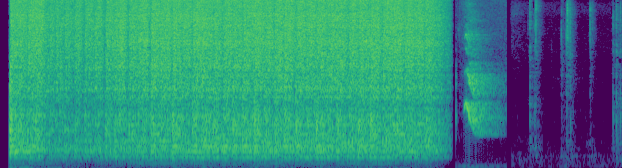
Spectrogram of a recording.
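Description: Snare drum roll sound effect running for about four and a half seconds and cutting off suddenly, followed by a short tone that steps down in pitch, then a few faint clicks.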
